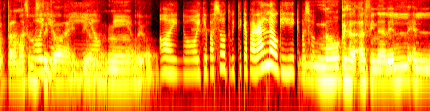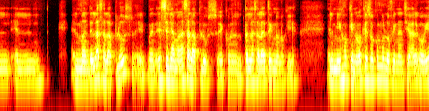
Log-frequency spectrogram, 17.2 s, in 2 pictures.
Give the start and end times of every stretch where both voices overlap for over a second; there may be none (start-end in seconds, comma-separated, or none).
0.6-2.1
